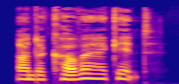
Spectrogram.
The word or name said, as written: undercoveragent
